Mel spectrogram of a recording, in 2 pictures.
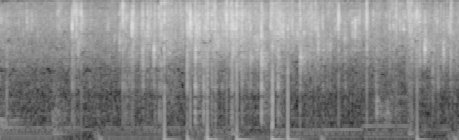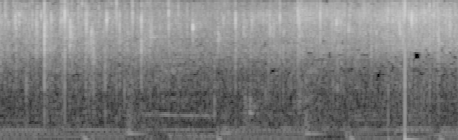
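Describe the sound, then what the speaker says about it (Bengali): Carrots drop into a hot spice tempering in a pan for dalia khichdi, setting off a steady close sizzle with scattered crackles and pops and some light stirring, loudest at first and then settling. "ফোড়নটা হয়ে গেছে, এবার আমি গাজরটা দিয়ে দিচ্ছি"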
